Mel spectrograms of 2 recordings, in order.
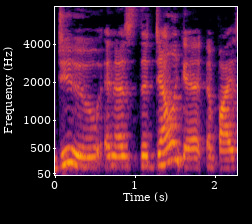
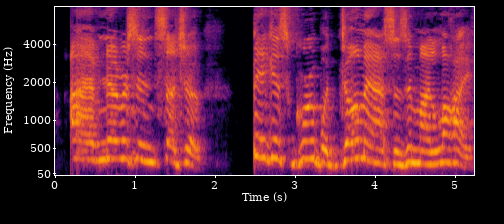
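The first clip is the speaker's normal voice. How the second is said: mock jeering shout, pitched high; 6 semitones higher, 5 dB louder than usual. Retelling what a guy in a pickup truck yelled: imitating someone shouting. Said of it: "shouts out".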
